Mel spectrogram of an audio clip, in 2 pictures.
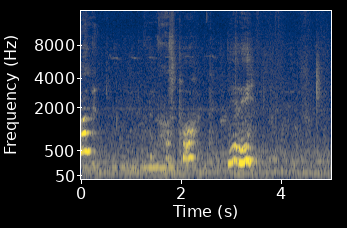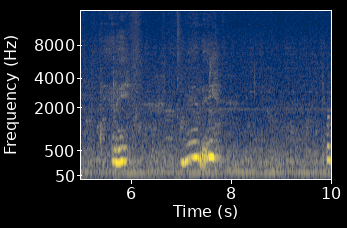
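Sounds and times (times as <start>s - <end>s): puppy whining: 0.5s - 2.9s.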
